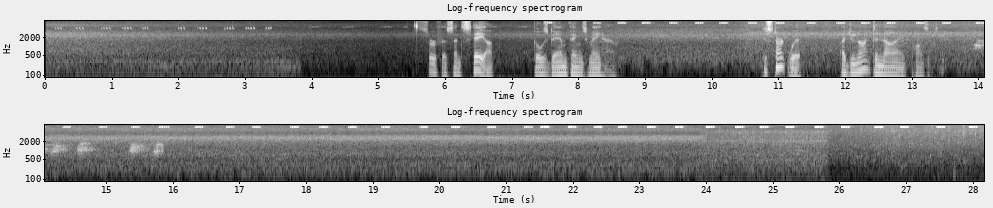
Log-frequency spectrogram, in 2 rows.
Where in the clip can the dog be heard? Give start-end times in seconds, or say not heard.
13.9-15.9.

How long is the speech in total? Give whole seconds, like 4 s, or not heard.
6 s.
